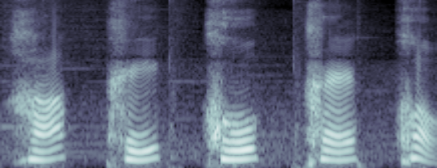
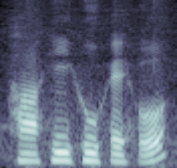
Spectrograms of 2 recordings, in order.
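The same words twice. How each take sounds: First: The h is harsh, with a k-like friction. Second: The h is soft and relaxed. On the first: "diucapkan seperti ada K-nya di tengah-tengahnya" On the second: "Tidak seperti kita yang H-nya diucapkan sangat santai"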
